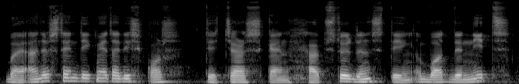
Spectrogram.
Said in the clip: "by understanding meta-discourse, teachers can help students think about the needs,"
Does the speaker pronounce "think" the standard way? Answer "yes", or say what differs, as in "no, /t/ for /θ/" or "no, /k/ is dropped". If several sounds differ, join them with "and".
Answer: no, /t/ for /θ/ and /k/ is dropped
